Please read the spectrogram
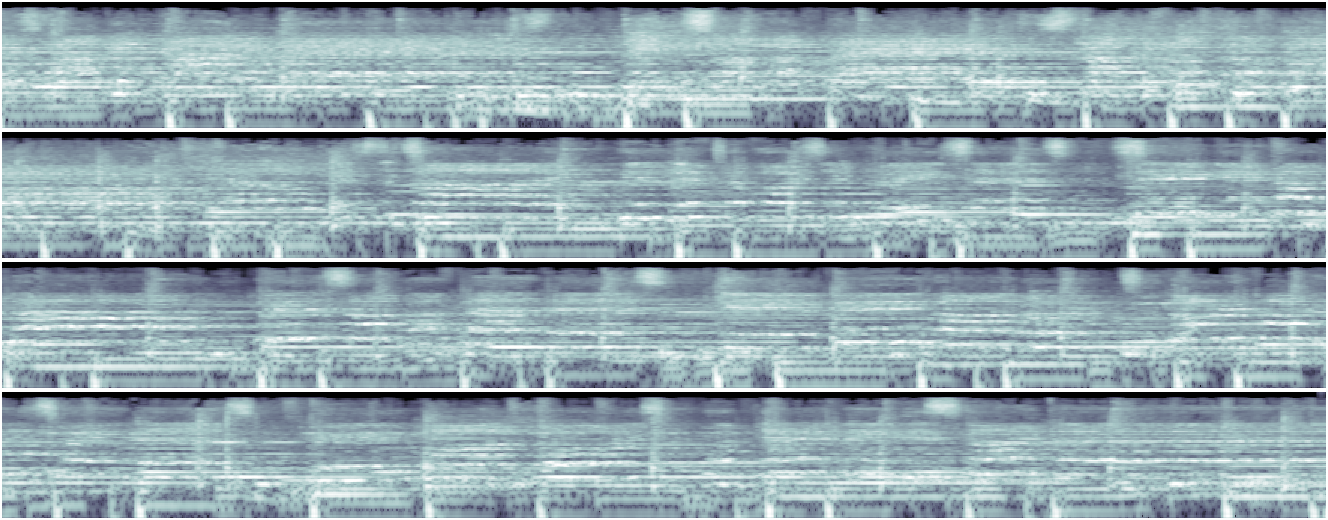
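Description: A large mixed choir singing a hymn of praise in full harmony with instrumental accompaniment. The words sung are 'Thank the Lord for all His loving kindness, singing our love with a song of gladness, with one voice proclaiming His kindness.'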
